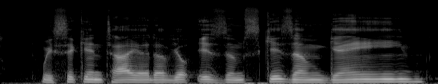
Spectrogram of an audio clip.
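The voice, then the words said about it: Put-on Jamaican accent. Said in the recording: “I'm working on my Jamaican accent”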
